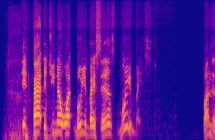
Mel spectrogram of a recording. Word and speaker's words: bouillabaisse: And I had to ask, what the hell is bouillabaisse?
